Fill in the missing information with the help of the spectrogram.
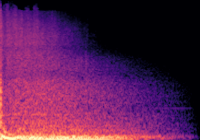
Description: Footstep; Minecraft Story Mode; Colossus

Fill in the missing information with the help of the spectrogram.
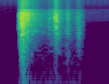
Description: Vending machine Click

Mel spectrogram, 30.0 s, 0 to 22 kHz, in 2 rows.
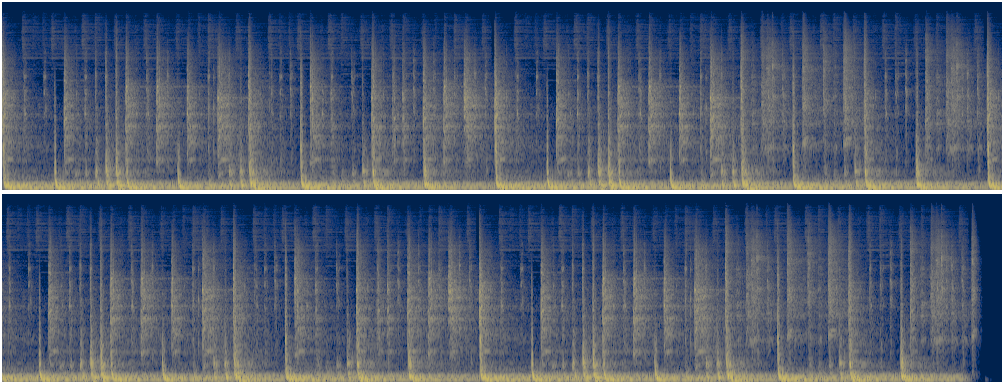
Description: Mus Action Perc Low 130; moons of madness

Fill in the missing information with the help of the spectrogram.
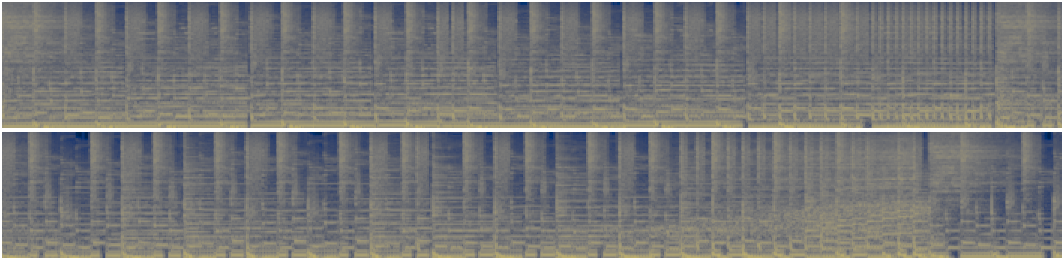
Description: Para-Para Stage Karaoke; pinky street kira kira music night pop town gamerip

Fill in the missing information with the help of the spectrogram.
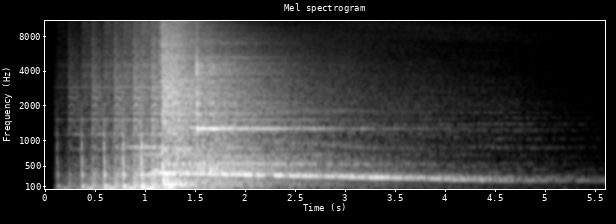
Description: jungle stinger; Men of Valor

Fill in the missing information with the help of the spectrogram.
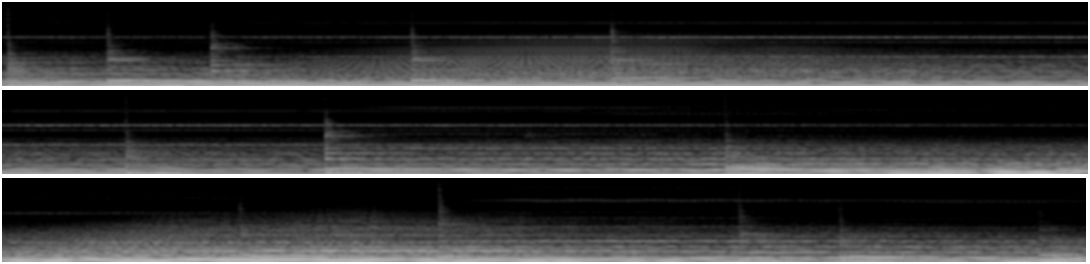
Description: Loop Neutral

